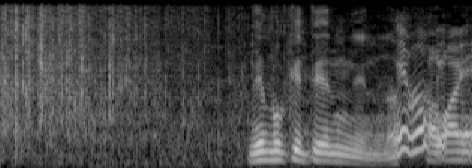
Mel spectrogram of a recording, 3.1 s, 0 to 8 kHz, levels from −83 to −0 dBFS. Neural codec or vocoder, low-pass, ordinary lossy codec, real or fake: codec, 16 kHz, 4 kbps, FunCodec, trained on Chinese and English, 50 frames a second; 7.2 kHz; none; fake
